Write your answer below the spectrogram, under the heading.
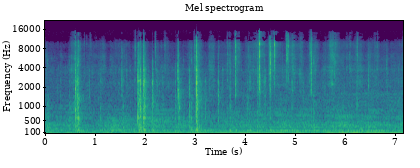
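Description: Needle-nose pliers working a small part in a car's engine bay: a scatter of short, sharp metal clicks and taps over a steady low rumble.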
